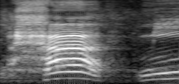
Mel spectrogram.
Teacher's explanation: cara bacanya hanya panjang satu alif. Kemudian mimnya mad lazim harfi mukhaffaf. Jadi ha mim.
